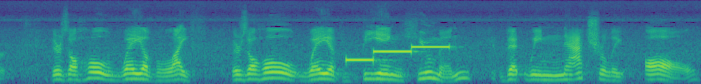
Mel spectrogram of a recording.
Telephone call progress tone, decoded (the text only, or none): special information tone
